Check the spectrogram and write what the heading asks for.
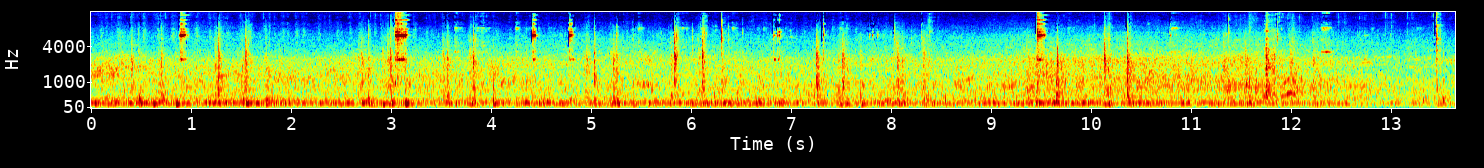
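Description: Miniature railway carriage running along the track: a steady low rumble with irregular metallic clicks and clanks from the wheels and coupling, and a few sharper knocks about one, three and nine and a half seconds in.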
